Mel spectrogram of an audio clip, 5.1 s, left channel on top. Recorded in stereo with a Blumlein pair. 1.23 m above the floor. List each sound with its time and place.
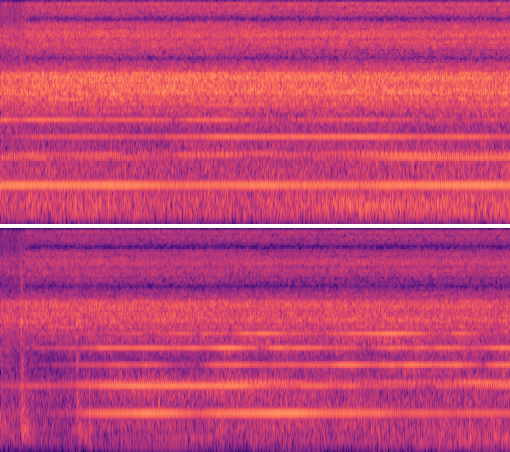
0.0 s running water: 20° left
